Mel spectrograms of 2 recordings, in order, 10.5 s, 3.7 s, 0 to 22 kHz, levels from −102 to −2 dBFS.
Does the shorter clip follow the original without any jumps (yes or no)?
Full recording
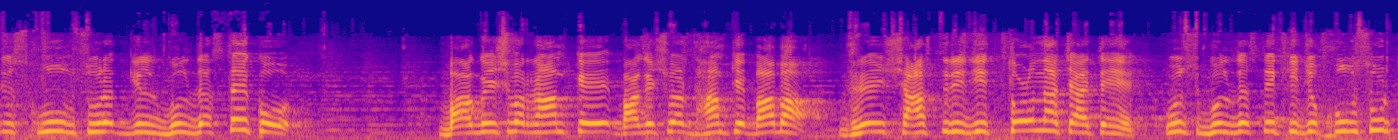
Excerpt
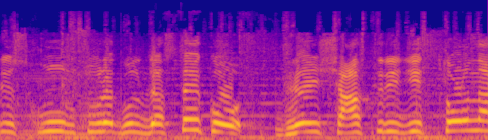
no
